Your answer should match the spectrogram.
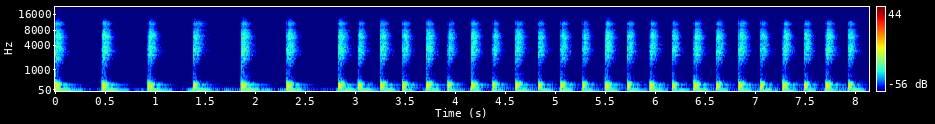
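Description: A snare drum struck with drumsticks in an even triplet exercise. The strokes come slowly, about two a second, then from about three seconds in they run steady and faster, about five a second, in alternating right-right-left-left double strokes.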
